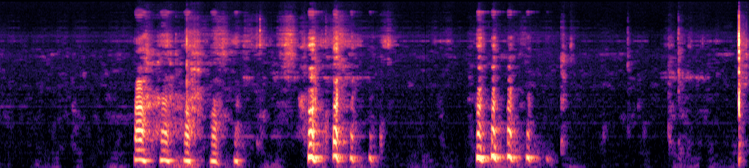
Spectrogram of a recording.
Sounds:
Laughter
